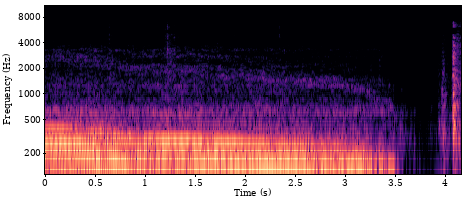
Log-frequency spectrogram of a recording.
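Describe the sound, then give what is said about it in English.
Taxi cab engine driving and pulling up: a loud rumbling motor whose pitch drops steadily as the car slows, then cuts out into quiet before a brief sharp sound at the very end. “Steve is on his way to the south side of Big Town in the cab of Harry the Hack and pulls up in front of an all-night diner in the warehouse district.”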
